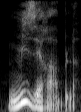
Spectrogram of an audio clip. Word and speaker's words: misérable: You get this bl sound at the end. Okay, misé, et because you've got this accent aigu, rable. Misérable.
